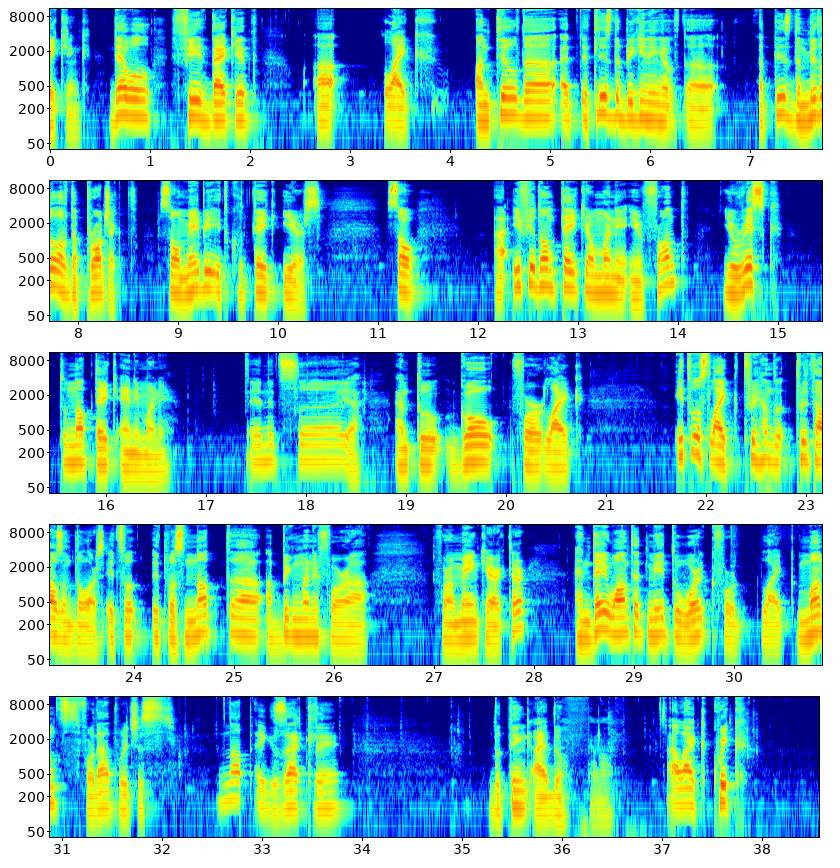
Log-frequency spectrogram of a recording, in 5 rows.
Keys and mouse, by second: 13.7-18.3 alt+right drag, 15.7-38.5 drag, 17.6 p.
